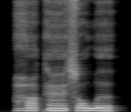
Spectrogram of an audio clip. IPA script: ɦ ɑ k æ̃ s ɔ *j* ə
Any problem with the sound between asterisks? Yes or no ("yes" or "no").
yes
